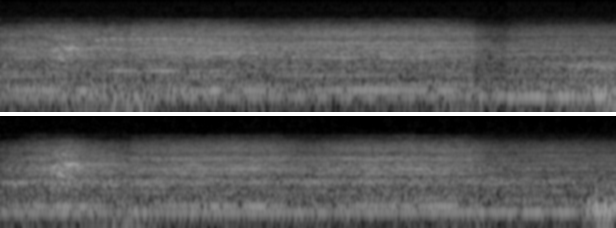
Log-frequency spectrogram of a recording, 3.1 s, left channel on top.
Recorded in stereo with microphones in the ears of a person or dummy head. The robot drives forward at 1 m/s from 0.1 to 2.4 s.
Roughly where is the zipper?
Right.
